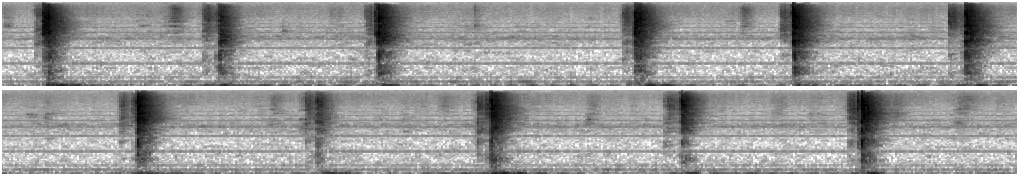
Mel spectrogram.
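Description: Plastic card sleeves rustle and click as gloved hands flip through a stack of cards.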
